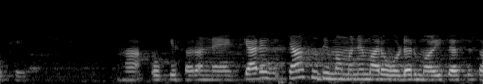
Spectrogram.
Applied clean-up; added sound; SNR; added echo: none; none; none; none.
